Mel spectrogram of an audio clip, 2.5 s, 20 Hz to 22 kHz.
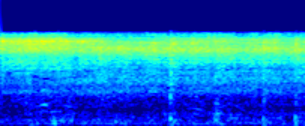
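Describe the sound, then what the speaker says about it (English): Steady broad hiss of steam venting from a Waukesha locomotive at the Edaville Railroad 75th anniversary, close and continuous, with wind buffeting and faint voices underneath. "Letting off some steam."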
